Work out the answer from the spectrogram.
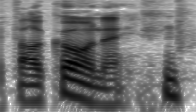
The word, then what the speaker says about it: Falcone: if they were still in Italy it would be Falcone um but a lot lot of lots of Italian immigrants when they came here they Dro that they dropped that uh that extra vowel sound at the end mhm so I it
